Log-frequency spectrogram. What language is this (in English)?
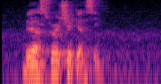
Persian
